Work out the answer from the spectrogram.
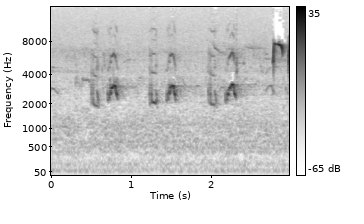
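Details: A song thrush repeats one short phrase three times, each a buzzy note and a clear whistle, with a pause between repeats and a final high note at the end.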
